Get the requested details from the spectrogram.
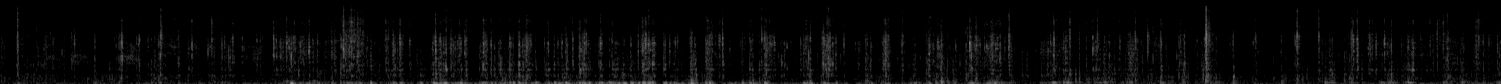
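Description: Fingertips tap and type on the plastic keys of a full-size black plastic computer keyboard held up in the air. Rapid, uneven runs of short, bright plastic clicks continue for the whole clip, each dying away almost instantly, with a soft low thump beneath the busier stretches.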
